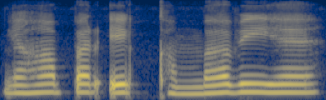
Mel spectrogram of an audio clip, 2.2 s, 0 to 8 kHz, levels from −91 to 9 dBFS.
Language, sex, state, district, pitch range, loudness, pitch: Hindi, female, Madhya Pradesh, Umaria, 230-245 Hz, -14 LUFS, 240 Hz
